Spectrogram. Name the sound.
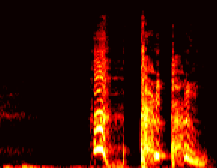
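coughing and throat clearing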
